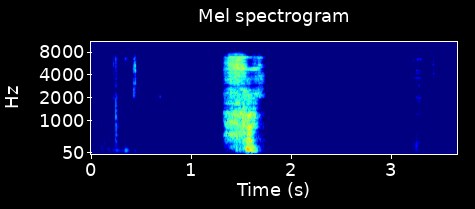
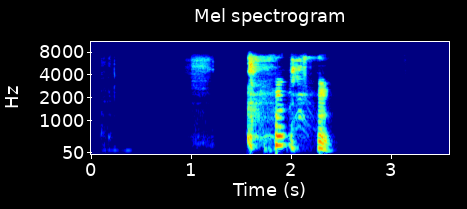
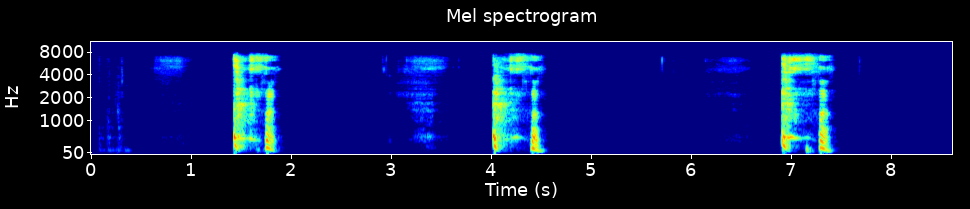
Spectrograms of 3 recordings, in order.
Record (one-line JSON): {"exhalation_length": "3.7 s", "exhalation_amplitude": 13269, "exhalation_signal_mean_std_ratio": 0.23, "cough_length": "3.6 s", "cough_amplitude": 30823, "cough_signal_mean_std_ratio": 0.26, "three_cough_length": "8.6 s", "three_cough_amplitude": 32351, "three_cough_signal_mean_std_ratio": 0.27, "survey_phase": "alpha (2021-03-01 to 2021-08-12)", "age": "45-64", "gender": "Male", "wearing_mask": "No", "symptom_none": true, "smoker_status": "Ex-smoker", "respiratory_condition_asthma": false, "respiratory_condition_other": false, "recruitment_source": "REACT", "submission_delay": "1 day", "covid_test_result": "Negative", "covid_test_method": "RT-qPCR"}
